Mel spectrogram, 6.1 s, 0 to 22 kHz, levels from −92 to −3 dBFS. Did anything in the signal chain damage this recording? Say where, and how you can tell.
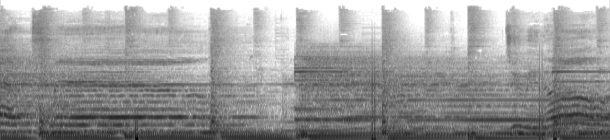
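Yes. Loud pops strike at 1.36–1.40 s and 3.72–3.76 s, then a double pop at 5.39–5.58 s, up to about 20 dB above the sound. These are likely voltage steps in the analogue wiring.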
